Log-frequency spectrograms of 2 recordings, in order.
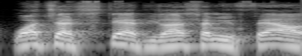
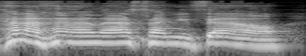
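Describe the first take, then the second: First: Said in the usual way. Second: High, slow sneering "Ha ha, last time you fell"; mocking taunt. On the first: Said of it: "and I said". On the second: Warning a friend about a step, mocking not caring. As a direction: gloat over their fall with a nasty laugh. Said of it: "it wasn't because I'm like".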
